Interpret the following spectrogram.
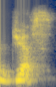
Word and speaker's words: GIF: use gifts um and gifts are pronounced gifts or gifs doesn't matter you can pronounce it either way this is my favorite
